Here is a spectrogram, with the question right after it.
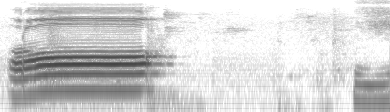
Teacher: ज़ुबान का किनारा मा पुश्त ऊपर के चार दांतों के मसूड़ों पर लगाने से रौ अदा होते हैं। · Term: रौ का मखरज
